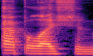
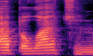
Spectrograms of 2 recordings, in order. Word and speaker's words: Appalachian: Appalachian mountain girl see we don't call it Appalachian Mountains we call it the Appalachian Mountains here everybody mispronounces it but really here we call it the appellate Appalachian Mountains not Appalachian we say such different I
